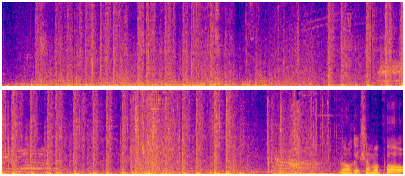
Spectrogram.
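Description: Rapid gunfire cracks in quick bursts.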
